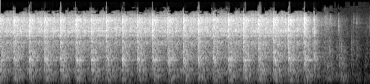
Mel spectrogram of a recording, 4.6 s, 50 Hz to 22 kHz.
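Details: Kubota B3030 diesel tractor with a fuel supply problem, being bled: fuel solenoid clicks, then the starter cranks in even compression chugs about 158 a minute with no firing before winding down.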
